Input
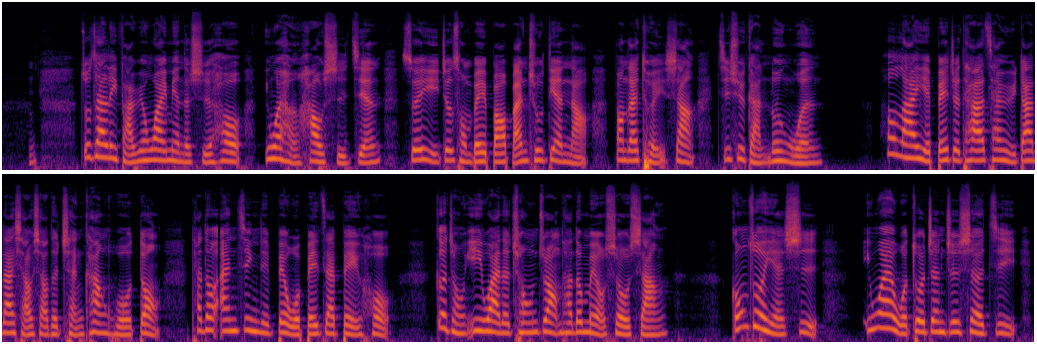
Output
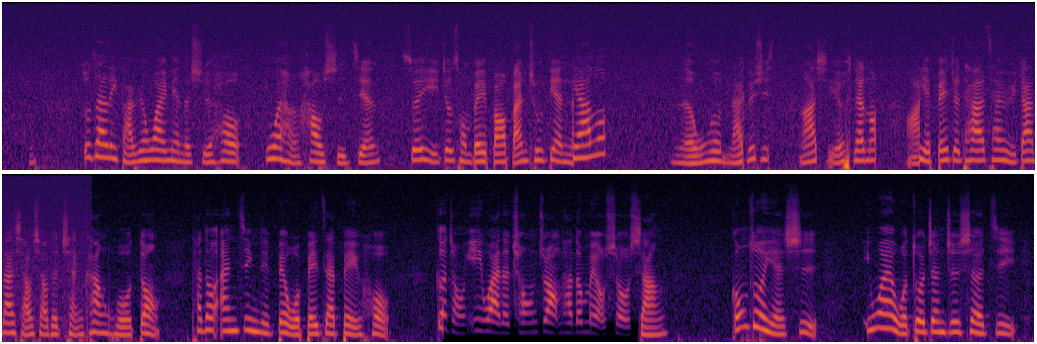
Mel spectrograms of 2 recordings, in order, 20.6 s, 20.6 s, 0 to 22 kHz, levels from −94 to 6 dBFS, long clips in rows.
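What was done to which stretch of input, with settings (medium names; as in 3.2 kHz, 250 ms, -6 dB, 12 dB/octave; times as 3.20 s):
5.71–9.17 s: reverse
11.22 s: noise floor step -43 dB -54 dB
14.73–16.69 s: high-pass 780 Hz 24 dB/octave
whole clip: treble shelf 4.3 kHz -10 dB; trim -3.5 dB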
